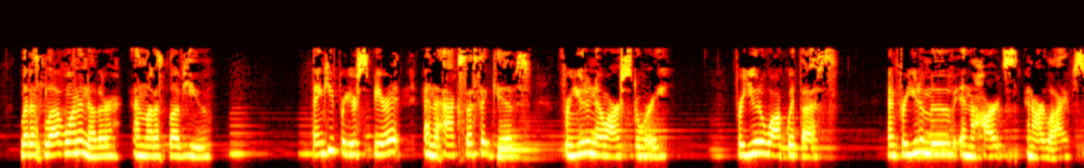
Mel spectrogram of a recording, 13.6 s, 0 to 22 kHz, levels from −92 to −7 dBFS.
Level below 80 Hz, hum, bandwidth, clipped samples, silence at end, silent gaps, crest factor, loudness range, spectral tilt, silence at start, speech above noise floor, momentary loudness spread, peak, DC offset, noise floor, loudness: -66 dBFS; none; 8 kHz; under 0.1%; 0 s; none; 14 dB; 2 LU; -3 dB/octave; 0.25 s; 47 dB; 9 LU; 0 dBFS; under 0.1%; -60 dBFS; -14 LUFS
